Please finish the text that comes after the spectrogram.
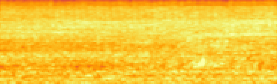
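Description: Tap water runs steadily into a pot to cover peppers for boiling while Mexican dishes are cooked, a continuous bright rushing hiss for the whole stretch, close and alone.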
